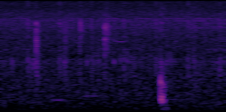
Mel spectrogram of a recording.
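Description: Near silence: room tone, with a few faint ticks and one brief soft click about one and a half seconds in.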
